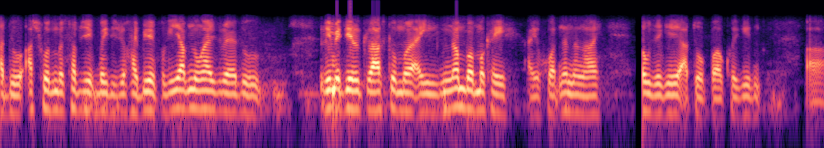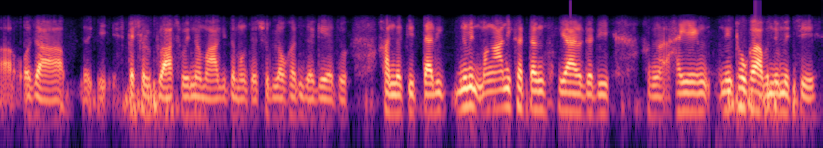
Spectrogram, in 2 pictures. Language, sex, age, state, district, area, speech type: Manipuri, male, 45-60, Manipur, Kakching, rural, conversation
